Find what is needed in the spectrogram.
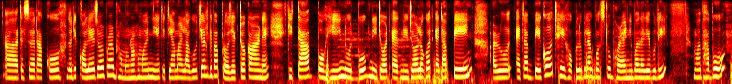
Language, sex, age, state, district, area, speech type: Assamese, female, 18-30, Assam, Sivasagar, rural, spontaneous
